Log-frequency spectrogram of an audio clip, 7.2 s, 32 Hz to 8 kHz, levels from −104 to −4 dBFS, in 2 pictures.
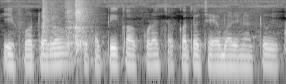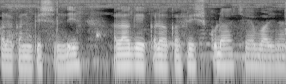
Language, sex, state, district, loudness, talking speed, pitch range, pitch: Telugu, male, Andhra Pradesh, Sri Satya Sai, -20 LUFS, 135 wpm, 105-115 Hz, 110 Hz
